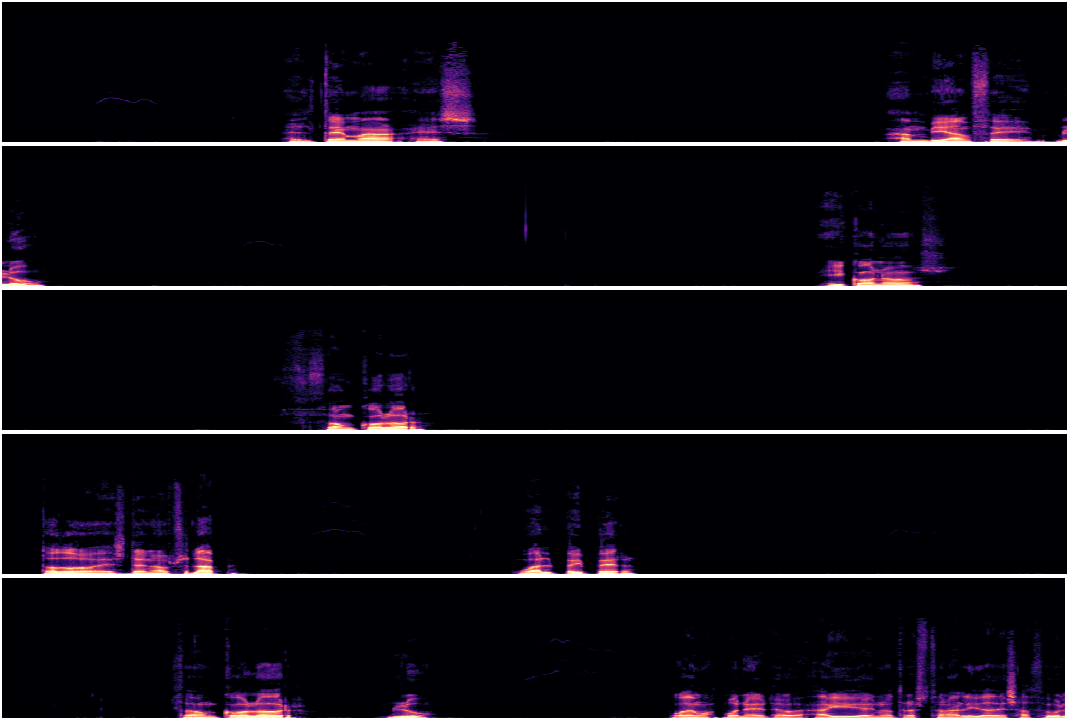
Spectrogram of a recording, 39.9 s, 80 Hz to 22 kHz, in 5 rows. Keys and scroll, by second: 0.0-9.6 typing, 12.0-14.2 typing, 15.4-21.1 typing, 25.6-35.6 typing.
